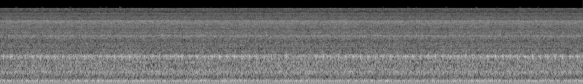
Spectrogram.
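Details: Toyota 2ZZ-GE engine with an induction kit at idle: smooth, even idle with steady intake hiss from the induction kit, no knocks or misses; normal idle.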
